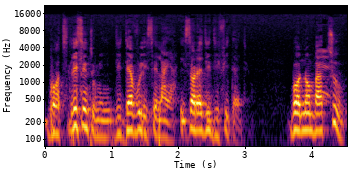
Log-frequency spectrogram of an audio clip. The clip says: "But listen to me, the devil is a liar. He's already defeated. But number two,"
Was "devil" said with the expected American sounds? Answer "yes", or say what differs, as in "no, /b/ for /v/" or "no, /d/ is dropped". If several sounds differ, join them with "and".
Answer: yes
